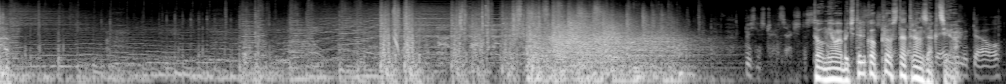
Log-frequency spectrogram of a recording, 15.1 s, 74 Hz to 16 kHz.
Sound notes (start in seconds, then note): 6.0 dramatic music; 6.0 guns firing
